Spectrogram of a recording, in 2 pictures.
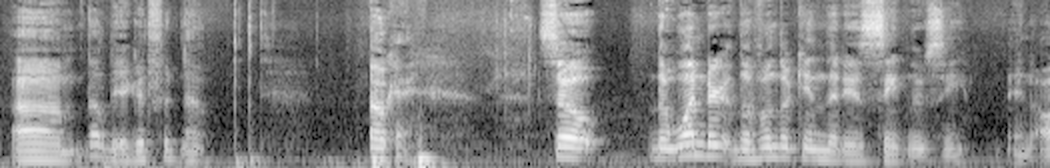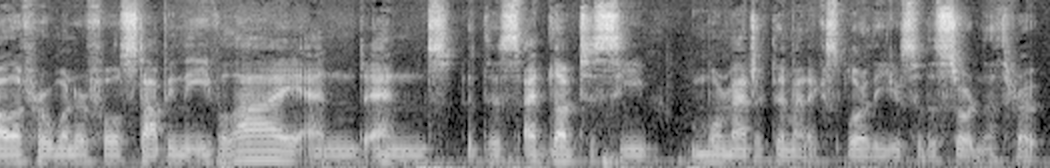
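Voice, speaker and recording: A man's voice: on the low side, fairly even intonation, moderate pace. A man co-hosting a casual chat, playful and teasing, dropping quips between his musings. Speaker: podcast co-host.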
